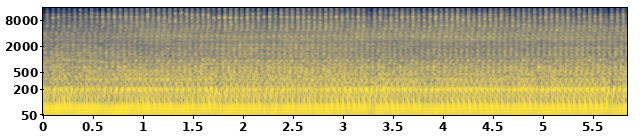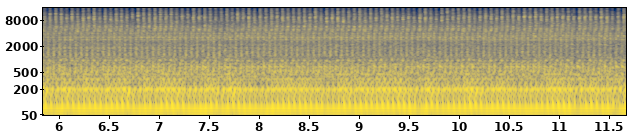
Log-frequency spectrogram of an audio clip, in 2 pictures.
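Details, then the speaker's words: 2003 Polaris Sportsman 600 ATV idling just after the starter fix: sharp rapid ticking in the exhaust note, with air felt at the head pipe from a cracked Y-pipe, which may be contributing to it not warming up well. "I do feel a little air coming up in that headpipe. Ah, there it is. We got a cracked Ypipe. very common on these things."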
